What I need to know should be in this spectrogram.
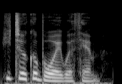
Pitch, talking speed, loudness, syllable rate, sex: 190 Hz, 295 wpm, -16 LUFS, 6.3 syllables/s, female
